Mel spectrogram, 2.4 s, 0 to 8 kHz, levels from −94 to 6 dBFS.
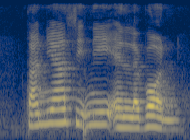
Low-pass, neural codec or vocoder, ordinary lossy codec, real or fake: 7.2 kHz; none; none; real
